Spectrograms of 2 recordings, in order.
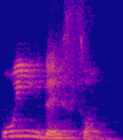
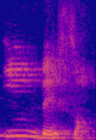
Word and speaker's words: Whindersson: Estão vendo aí que é um Wzinho o som? Enquanto no I é um Y. Por exemplo, na palavra Whindersson. O Whindersson.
